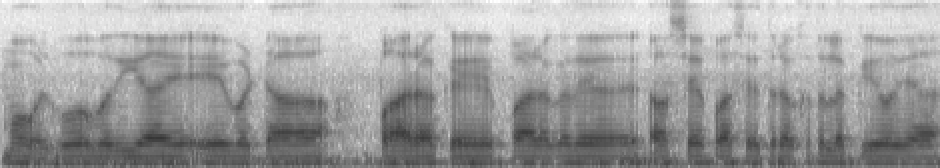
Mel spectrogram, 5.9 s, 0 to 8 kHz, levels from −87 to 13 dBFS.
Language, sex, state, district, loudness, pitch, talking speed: Punjabi, male, Punjab, Kapurthala, -18 LUFS, 110 Hz, 175 wpm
